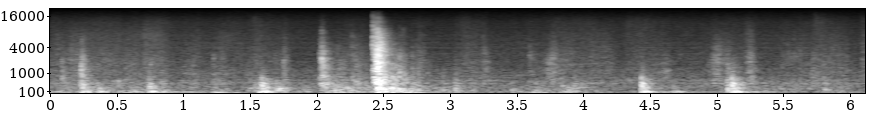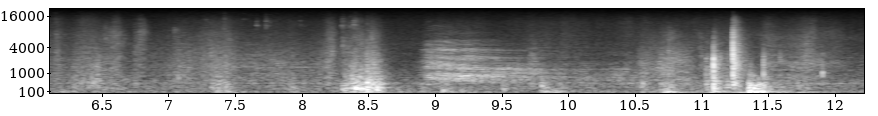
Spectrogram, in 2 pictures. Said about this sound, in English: Had to walk away for a second. Had to close my door. Wasn't even closed all the way.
